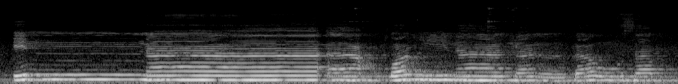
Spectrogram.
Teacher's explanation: 4 atau 5 harokat ya. Ditahan, dengungnya ditahan, kemudian dipanjangin 4 atau 5 harokat. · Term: mad jaiz munfasil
